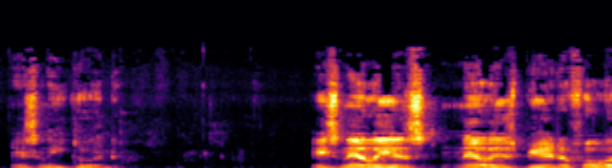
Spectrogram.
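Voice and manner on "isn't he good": whisper. Real, not acted. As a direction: whisper fondly over the cat. Fond whisper about the cat.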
